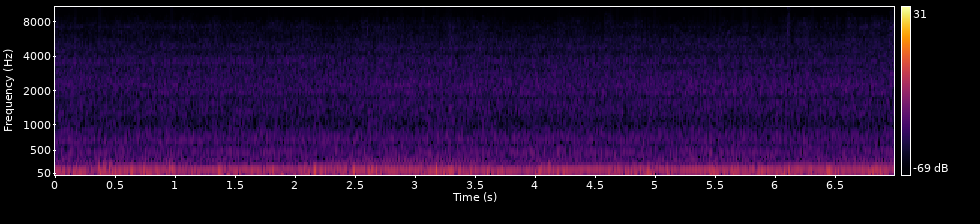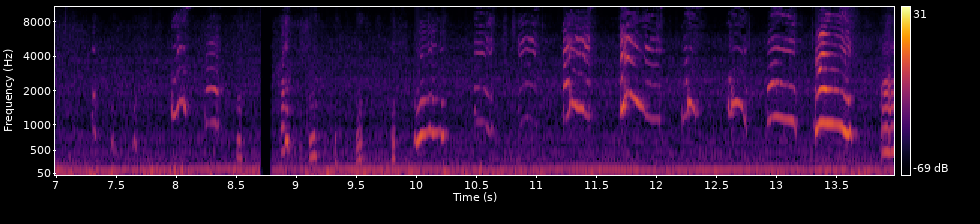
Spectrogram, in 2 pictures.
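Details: English Springer Spaniel puppies, a first litter, playing together; after eight seconds of low hum, a rush of high squeaky yips and whimpers, overlapping and rising in pitch, continues to the end over a steady background drone.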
